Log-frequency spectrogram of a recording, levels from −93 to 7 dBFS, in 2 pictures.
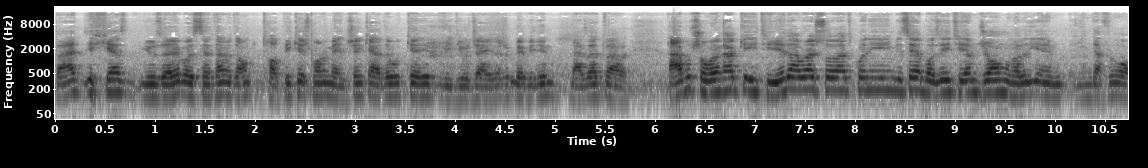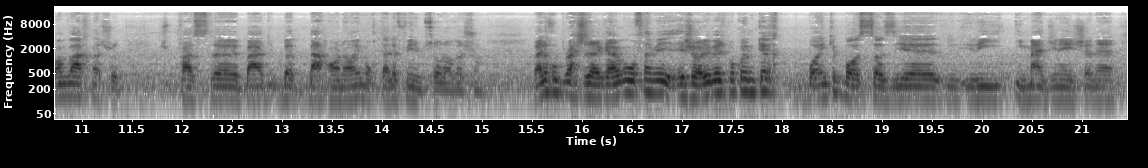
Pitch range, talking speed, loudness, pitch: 120-165 Hz, 180 wpm, -17 LUFS, 135 Hz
